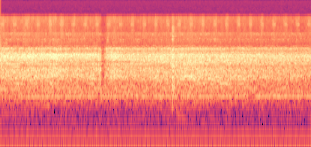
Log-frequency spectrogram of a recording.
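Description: Galaxy CB radio's speaker hissing with steady open-channel static while no reply comes through, with a faint steady tone beneath it.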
